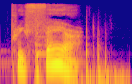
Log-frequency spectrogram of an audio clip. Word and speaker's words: prefer: make a mess okay in the word prefer the second syllable is stressed you can check where the stress is by saying the word out loud prefer and when the fair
